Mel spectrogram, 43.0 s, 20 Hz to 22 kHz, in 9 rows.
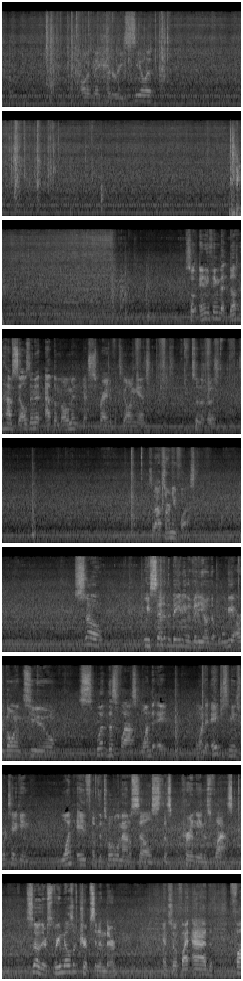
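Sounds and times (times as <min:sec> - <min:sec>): electrical hum of equipment: 0:00.0 - 0:43.0
cabinet door thump: 0:09.3 - 0:09.7.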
